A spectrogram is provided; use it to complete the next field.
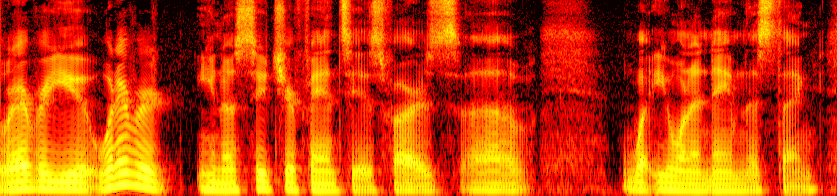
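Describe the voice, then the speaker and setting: Against a quiet background, a man with an ordinary speaking voice talks at a fairly slow pace in a fairly low pitch. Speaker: dad narrating his daughter's hair tutorial. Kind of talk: humorous tutorial narration.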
